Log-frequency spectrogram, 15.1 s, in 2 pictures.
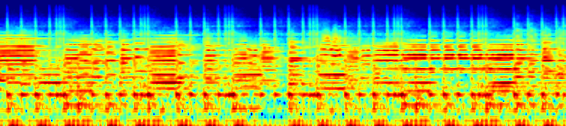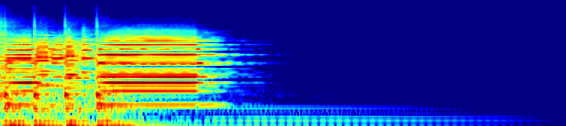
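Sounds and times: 
brass quintet playing a minuet: 0.0 - 11.1
drums: 0.0 - 12.0.

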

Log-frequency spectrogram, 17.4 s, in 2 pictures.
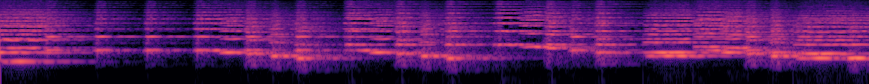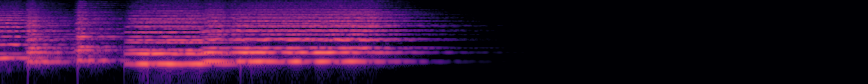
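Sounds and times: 
minuet for violin duet: 0.0 - 12.9.

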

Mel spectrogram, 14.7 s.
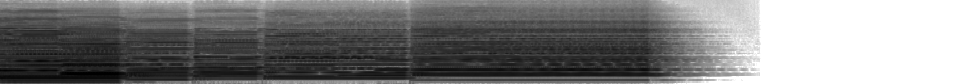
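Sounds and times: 
saxophone quartet playing an air: 0.0 - 10.3.

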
